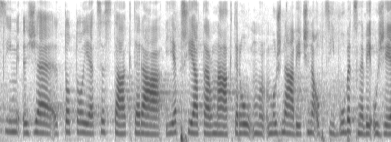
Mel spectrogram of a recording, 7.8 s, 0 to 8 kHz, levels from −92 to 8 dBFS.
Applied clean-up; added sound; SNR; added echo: none; none; none; none.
